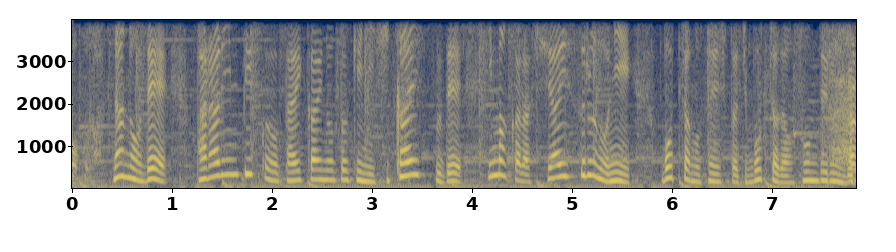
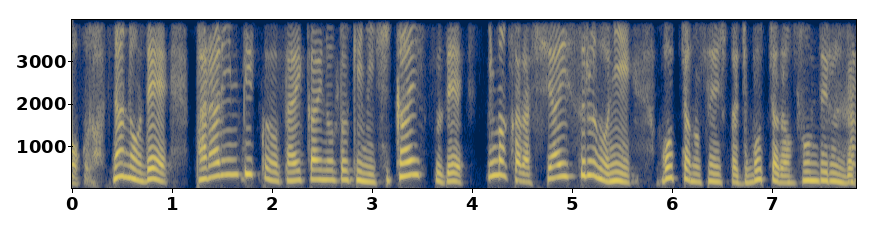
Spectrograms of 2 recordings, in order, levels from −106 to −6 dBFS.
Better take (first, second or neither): first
